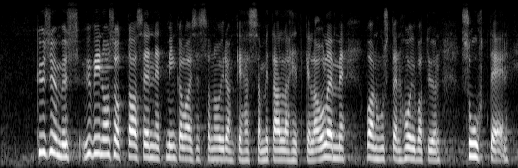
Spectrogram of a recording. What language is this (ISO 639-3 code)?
fin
